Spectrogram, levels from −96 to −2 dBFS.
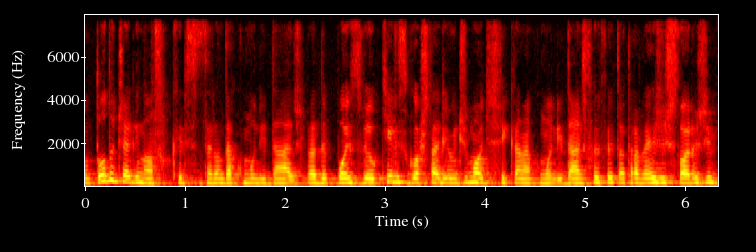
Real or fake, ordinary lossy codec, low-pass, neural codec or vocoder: fake; none; none; codec, 16 kHz, 6 kbps, DAC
